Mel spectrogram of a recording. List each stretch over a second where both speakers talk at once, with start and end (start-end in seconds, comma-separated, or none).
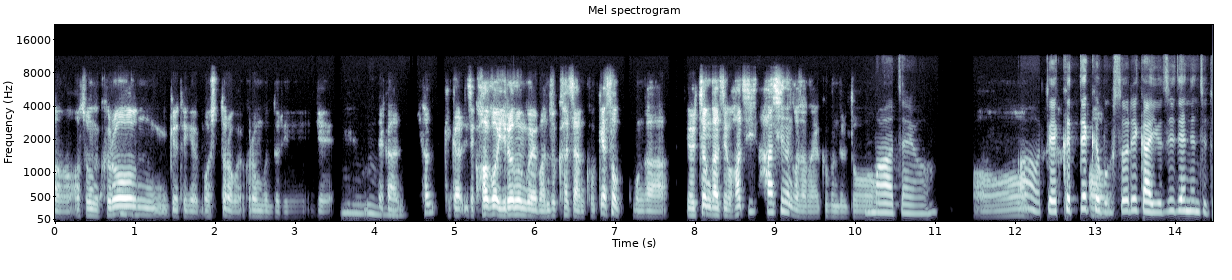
none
